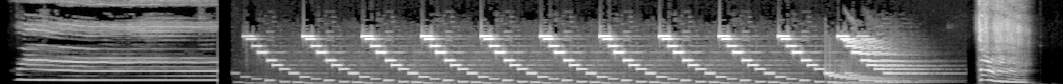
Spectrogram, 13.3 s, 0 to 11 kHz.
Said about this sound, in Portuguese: Posso ligar a minha máquina do tempo? Podes ligar a máquina do tempo para 1991, dia 28 de novembro.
